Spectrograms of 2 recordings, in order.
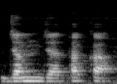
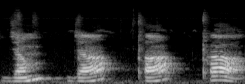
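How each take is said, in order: First: The syllables are said at a moderate, quicker pace. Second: The syllables are said slowly and evenly spaced. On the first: "medium చెప్తాను" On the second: "నిదానం చెప్తాను"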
